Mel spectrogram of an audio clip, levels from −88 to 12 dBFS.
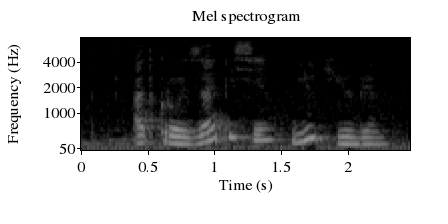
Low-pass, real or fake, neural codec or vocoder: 7.2 kHz; real; none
